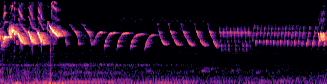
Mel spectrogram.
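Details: Yellow-fronted canary song serving as a lure to provoke rival birds: loud sweeping slurred notes at the start, then a long series of repeated downslurred chips and an even buzzy trill.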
